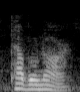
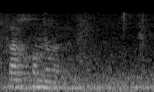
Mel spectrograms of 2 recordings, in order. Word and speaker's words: Tajonar: Tabonar. Is that right? It's Tajonar. Tajonar. Tach. Yes. But it looks like a V, but it's pronounced. Oh, it's a J.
